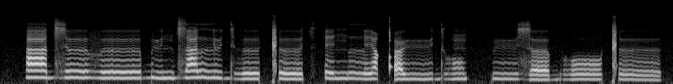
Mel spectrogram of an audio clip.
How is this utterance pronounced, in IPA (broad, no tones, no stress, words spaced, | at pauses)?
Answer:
ad͡zøːv øː ɓynd͡zalːy dʱø ǁøt͡sʼeŋlːe qʼyːdʱõpːyː zœbʱoːǁøː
